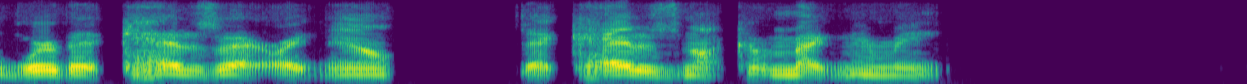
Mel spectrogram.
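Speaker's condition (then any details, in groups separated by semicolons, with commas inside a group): Facial paralysis after surgery; tongue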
